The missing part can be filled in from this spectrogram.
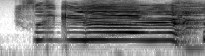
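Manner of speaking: high, loud, slow yelp of pain; shocked by an outlet, yelling out in pain; retold scream. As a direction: shriek it like you just got shocked. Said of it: "I've screamed it out loud".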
